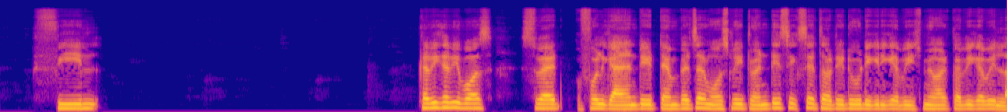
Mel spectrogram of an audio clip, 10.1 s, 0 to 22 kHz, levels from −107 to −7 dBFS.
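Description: Low-delay AAC compression, likely AAC-ELD at a starved rate that fits roughly 24 kbps, runs through the whole speech clip. At this low bitrate its coarse quantization leaves the voice sounding heavily rough and grainy, with noise filling between harmonics.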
